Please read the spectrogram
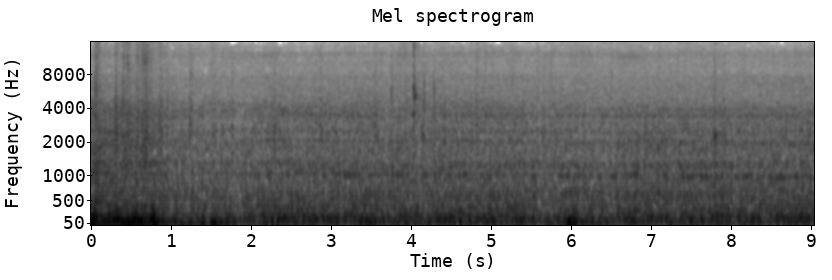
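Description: Low, uneven rumble with a faint steady hum above it, a thump about a second in and a few light clicks.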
